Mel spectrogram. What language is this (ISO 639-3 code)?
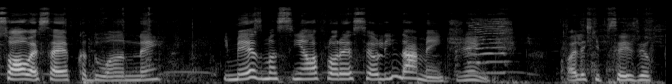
por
